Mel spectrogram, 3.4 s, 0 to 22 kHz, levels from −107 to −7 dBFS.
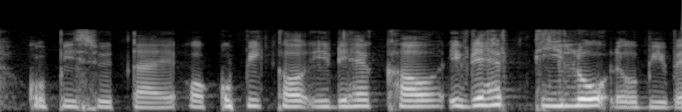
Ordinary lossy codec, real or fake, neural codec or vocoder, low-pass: none; fake; codec, 16 kHz, 16 kbps, FreqCodec, larger model; 7.2 kHz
